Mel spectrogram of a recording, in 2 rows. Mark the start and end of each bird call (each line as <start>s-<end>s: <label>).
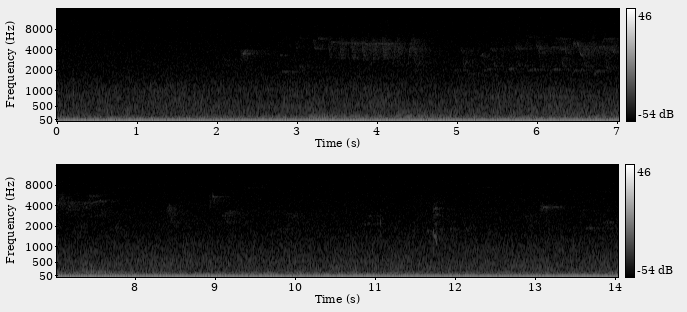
2.2s-2.7s: Gray Catbird (Dumetella carolinensis)
2.8s-4.7s: Northern Waterthrush (Parkesia noveboracensis)
5.0s-7.9s: Northern Cardinal (Cardinalis cardinalis)
5.8s-7.9s: Common Yellowthroat (Geothlypis trichas)
8.3s-14.0s: Gray Catbird (Dumetella carolinensis)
